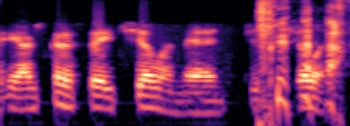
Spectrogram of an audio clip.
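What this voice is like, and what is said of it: Imitates another person's voice. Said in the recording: “my best Q impersonation”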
